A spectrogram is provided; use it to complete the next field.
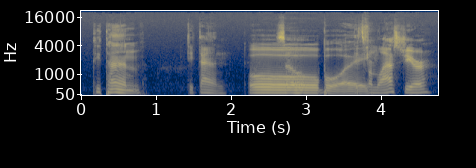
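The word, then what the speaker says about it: Titane: looks like it's pronounced titan that's what i thought yeah but no it's french and it's pronounced titan titan oh boy from last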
